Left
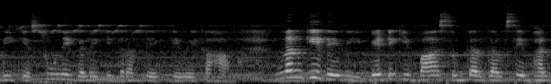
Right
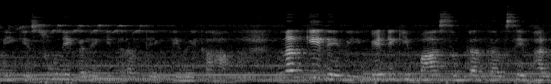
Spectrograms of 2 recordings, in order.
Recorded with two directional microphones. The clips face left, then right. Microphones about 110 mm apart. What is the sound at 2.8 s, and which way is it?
A woman's voice, 35° left (ahead or behind).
